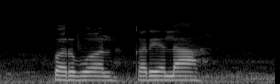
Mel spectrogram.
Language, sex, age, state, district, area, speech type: Maithili, female, 30-45, Bihar, Madhepura, rural, spontaneous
